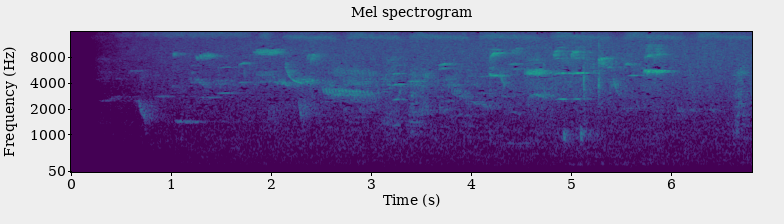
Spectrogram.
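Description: Birds chirping and whistling, many short varied calls over a faint steady hiss, fading in at the start.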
